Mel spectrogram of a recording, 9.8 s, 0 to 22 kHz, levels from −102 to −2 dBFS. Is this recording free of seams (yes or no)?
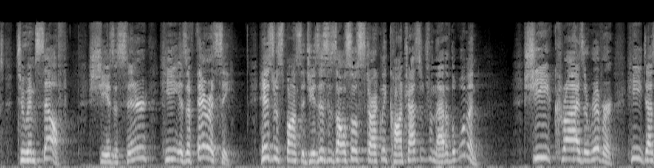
no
